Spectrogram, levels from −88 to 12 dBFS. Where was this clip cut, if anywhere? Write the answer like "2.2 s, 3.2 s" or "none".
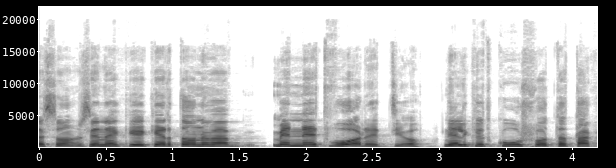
1.7 s, 3.0 s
